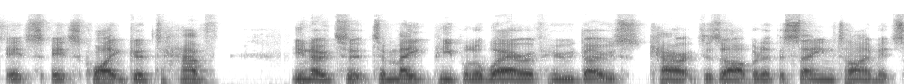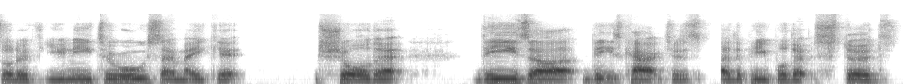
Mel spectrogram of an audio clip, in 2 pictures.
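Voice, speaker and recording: A man's voice: on the low side, normal speed, a little mellow. A man chatting casually on a podcast as a voice actor guest, rambling a little and hesitant as he thinks aloud.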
